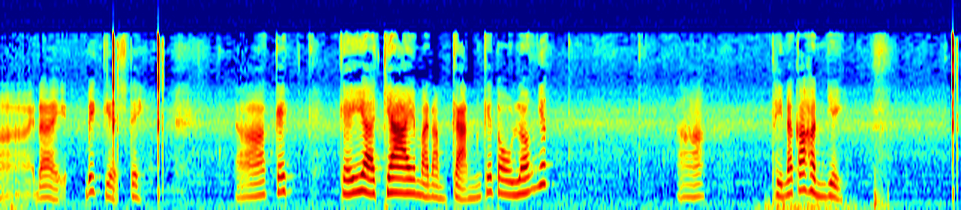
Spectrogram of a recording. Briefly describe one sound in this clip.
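A woman speaks clearly and with animation over an online call.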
